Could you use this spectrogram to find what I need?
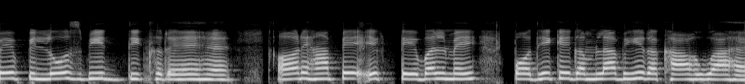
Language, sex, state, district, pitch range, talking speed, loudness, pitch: Hindi, female, Jharkhand, Deoghar, 240-260 Hz, 155 wpm, -12 LUFS, 250 Hz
